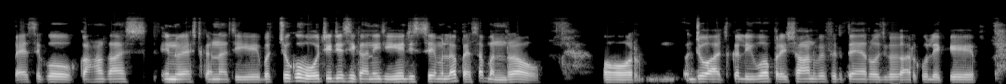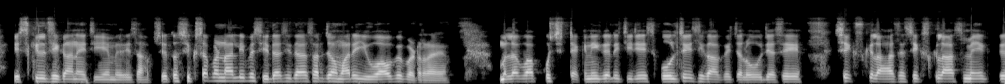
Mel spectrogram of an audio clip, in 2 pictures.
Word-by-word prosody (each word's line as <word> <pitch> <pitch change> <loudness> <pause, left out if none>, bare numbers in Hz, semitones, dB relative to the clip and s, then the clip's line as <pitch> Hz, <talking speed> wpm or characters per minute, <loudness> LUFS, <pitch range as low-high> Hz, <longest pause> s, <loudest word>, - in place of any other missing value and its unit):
पैसे 115 +2 -1
को 120 -1 +1
कहाँ-कहाँ 125 +1 0
श - - -1 0.2
इन्वेस्ट 120 0 +2
करना 120 0 0
चाहिए, 115 0 -2
बच्चों 125 +5 0
को 160 +1 +3
वो 135 0 +5
चीज़ें 140 +1 +4
सिखानी 130 -2 +1
चाहिए 125 +1 +3
जिससे 125 +2 0
मतलब 135 +4 +1
पैसा 115 +6 0
बन 125 - +1
रहा 120 +1 +3
हो। 100 -3 -2 0.6
और 110 0 +3 0.5
जो 130 +1 +3
आजकल 125 +1 0
युवा 125 +2 +1
परेशान 130 +2 +1
हुए 130 0 -5
फ़िरते 125 -1 -4
हैं 120 -1 0
रोज़गार 115 -1 -2
को 120 - -4
लेके, 115 0 0 0.5
स्किल्स 140 +3 +2
सिखाने 125 -3 +2
चाहिए 115 0 -2
मेरे 110 -1 -4
हिसाब 110 0 -4
से, 130 - 0
तो 150 - -1
शिक्षा 165 +3 +1
प्रणाली 160 -1 +1
पर 165 - -2
सीधा-सीधा 140 +1 +1
जो 145 0 +1
हमारे 135 +2 +2
युवाओं 125 +2 +1
पढ़ 110 -2 0
रहा 100 -1 +1
है। 100 - -3 0.6
मतलब 135 +2 +2
आप 140 0 0
कुछ 150 - +1
टेक्निकली 135 +2 +1
चीज़ें 135 +2 +1
स्कूल 135 0 0
से 155 - +2
ही 155 - +2
सिखा 130 -4 0
के - - -2
चलो। 115 0 -2
जैसे 115 +2 +1 0.4
6th - - 0
क्लास 130 0 +1
है, 135 - -3
6th 145 +1 -2
क्लास 135 -1 +2
में 135 -1 +3
1 135 -2 -3
125 Hz, 195 wpm, -15 LUFS, 120-135 Hz, 0.6 s, वो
